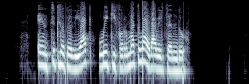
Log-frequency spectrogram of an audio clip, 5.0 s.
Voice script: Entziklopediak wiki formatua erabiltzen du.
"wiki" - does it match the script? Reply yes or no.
yes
